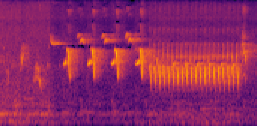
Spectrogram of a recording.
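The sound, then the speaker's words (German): Four nightingales singing over one another at once: a few sharp descending whistles, then a fast, bright trill that repeats steadily for over a second, with thinner high notes layered above. No one speaks. “Also wir hören jetzt gerade, ich höre jetzt gerade vier Nachtigallen gleichzeitig.”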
